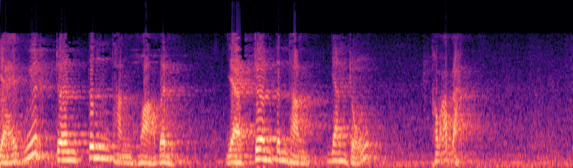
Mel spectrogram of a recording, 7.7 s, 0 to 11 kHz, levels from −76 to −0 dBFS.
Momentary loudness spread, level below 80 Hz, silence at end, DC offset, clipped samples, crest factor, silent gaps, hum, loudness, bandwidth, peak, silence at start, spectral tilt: 20 LU; -32 dBFS; 0 s; under 0.1%; 0.2%; 10 dB; none; none; -10 LUFS; 5.8 kHz; 0 dBFS; 0 s; -9.5 dB/octave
